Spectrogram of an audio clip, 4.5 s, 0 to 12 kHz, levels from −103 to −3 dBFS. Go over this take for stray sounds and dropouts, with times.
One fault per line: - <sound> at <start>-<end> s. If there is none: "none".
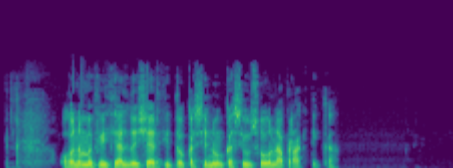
none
